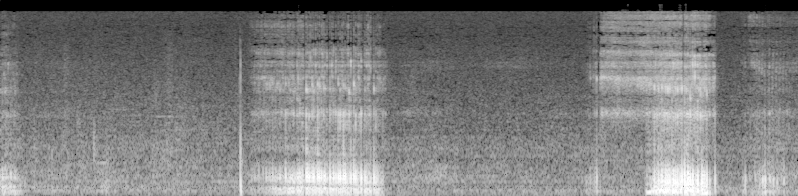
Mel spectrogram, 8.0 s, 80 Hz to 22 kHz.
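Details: Man snoring in sleep without waking, stated to be genuine, not fake: two loud, rough snoring breaths about four seconds apart, roughly 15 breaths a minute, with quiet between them.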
